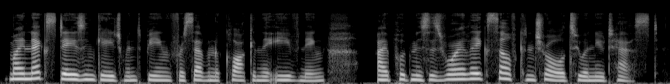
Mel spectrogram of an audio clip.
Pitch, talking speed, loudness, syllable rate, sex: 205 Hz, 190 wpm, -19 LUFS, 5.2 syllables/s, female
